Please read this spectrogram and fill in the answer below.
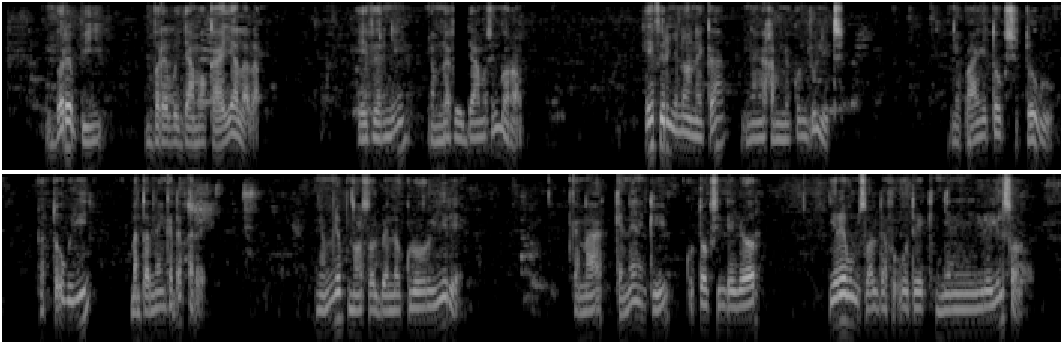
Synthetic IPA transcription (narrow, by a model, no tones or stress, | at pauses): bɐɾebi | bɐɾebuɟaːmoka̰jalːɐ̰lɐ̰ | hefeɾɲi | ɲɔmnɐfɛɟaːmɐsinbɔɾɔ̰m | hefiɾɲinɔnɛkːa | naŋɐxɐmnɛkund͡ʒulːit | ɲapaːŋitɔɡsitoɡṵ | kato̰ɡuji | mantanːɛŋkadɐfaɾɛ̰ | ɲamɲupnɔsɔlbɛnokuloɾujiɾḛ | kanakɛnɛnki | kutɔksindɛɟɔːɾ | jiɾebumsɔldɐfʔutɛkɲɛnjiɾejunsɔ̰l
